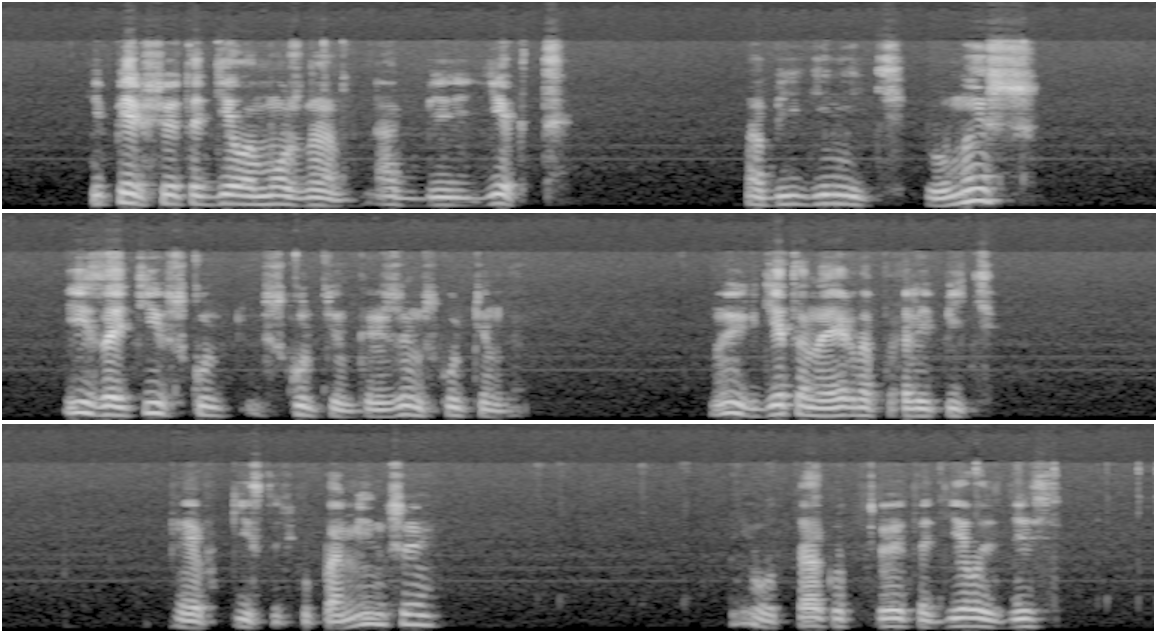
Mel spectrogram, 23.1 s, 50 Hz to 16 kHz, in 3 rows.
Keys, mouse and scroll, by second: 0.0 middle click, 3.5 click, 9.6 click, 12.0 shift+click, 12.0 middle click, 15.2 click, 15.2-16.7 scroll up 1, 16.7 f, 20.4 click.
